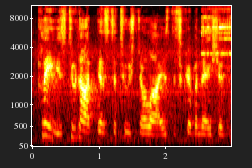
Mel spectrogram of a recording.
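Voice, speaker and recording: Speaking at a moderate pace and medium pitch, a woman is heard over noticeable background noise. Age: 80s+. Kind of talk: public comment speech at city council. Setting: council meeting room.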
